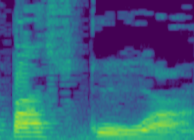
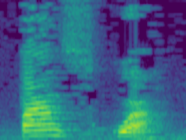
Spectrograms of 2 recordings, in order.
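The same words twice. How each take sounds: First: The o is a full o vowel. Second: The o is a weak u sound. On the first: The speaker calls it wrong. "Você não fala Páscoa" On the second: The speaker calls it right. "você tem som de U"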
